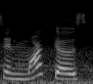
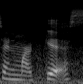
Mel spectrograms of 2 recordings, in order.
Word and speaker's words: San Marcos: is mispronouncing the city's name instead of saying San Marcos it's pronounced San marus the history behind the city's name is that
